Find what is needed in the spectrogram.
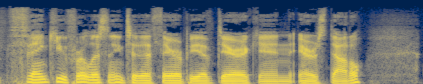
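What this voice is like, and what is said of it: Worn-out, strained voice. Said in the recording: “before my voice is completely shot”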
